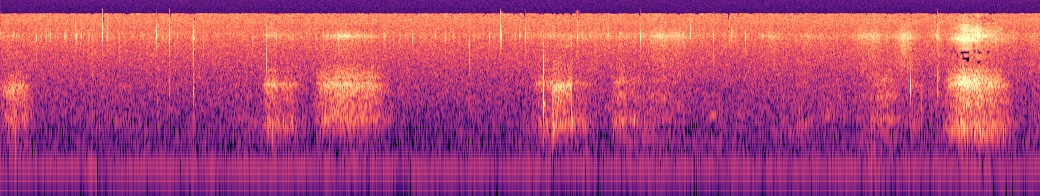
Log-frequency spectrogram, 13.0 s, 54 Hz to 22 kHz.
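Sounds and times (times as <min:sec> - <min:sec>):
low steady hum: 0:00.0 - 0:13.0
gerbil chewing clicks: 0:00.4 - 0:02.6, 0:04.9 - 0:09.5.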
